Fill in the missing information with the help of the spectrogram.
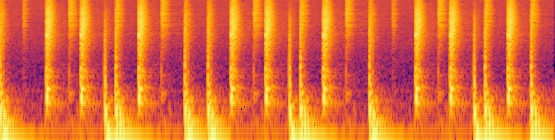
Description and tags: wonder break
my first of many break beat sample
drums, rave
